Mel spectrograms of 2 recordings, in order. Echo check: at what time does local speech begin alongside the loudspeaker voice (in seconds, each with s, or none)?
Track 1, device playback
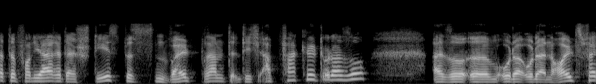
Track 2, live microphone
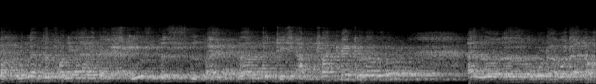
none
